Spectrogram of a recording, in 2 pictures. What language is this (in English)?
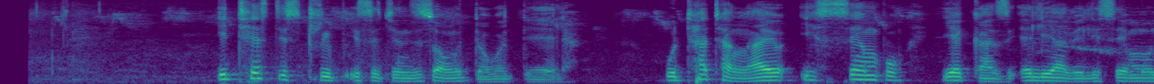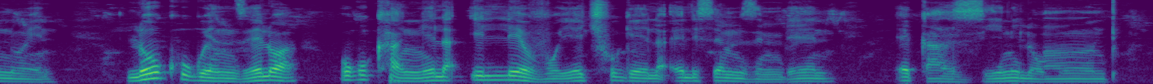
North Ndebele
